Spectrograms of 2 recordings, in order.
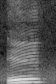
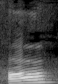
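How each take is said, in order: First: The vowel is a full ay sound. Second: The vowel is a short reduced uh sound. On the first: "ए इसका strong form है" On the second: "अ इसका weak form है"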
